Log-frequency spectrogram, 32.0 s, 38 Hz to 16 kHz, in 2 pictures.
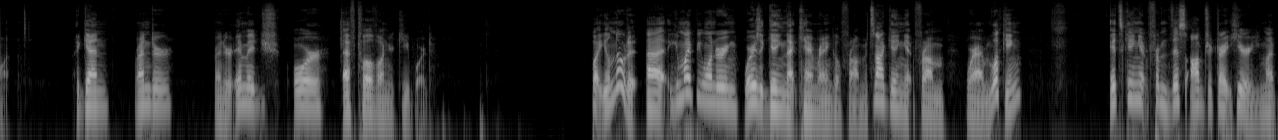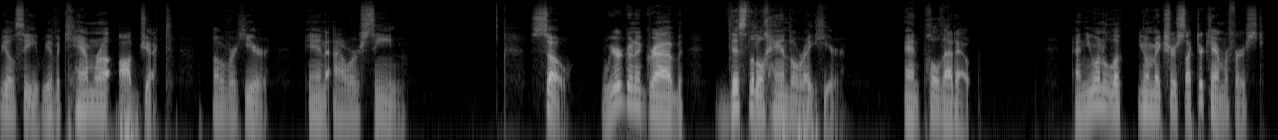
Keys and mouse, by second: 1.3-3.1 drag, 3.4 click, 6.6 F12, 7.4 drag, 9.8-10.7 middle drag, 11.2-13.8 middle drag, 16.1 click, 18.3 click, 18.7 click, 19.8 drag, 20.3 click, 26.2-29.7 drag, 30.3 click.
